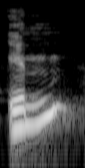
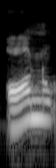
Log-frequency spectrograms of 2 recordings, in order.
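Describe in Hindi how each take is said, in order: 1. स्वर पूरा है, यह 'eh' जैसी आवाज़ है। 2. स्वर कमज़ोर और हल्का है। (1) "एन ये आपका स्ट्रॉन्ग फॉर्म होता है" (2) "ऑन वीक फॉर्म होता है"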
